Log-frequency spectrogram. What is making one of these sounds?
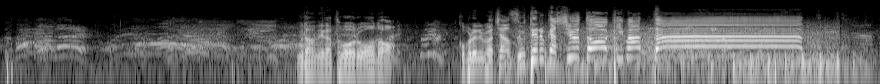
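A crowd cheers and shouts in an open stadium.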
